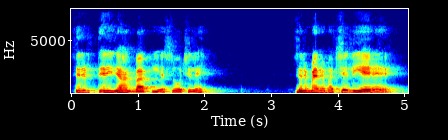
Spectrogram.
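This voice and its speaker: A man's voice: on the high side, fairly even intonation, creaky. A man voicing a cruel tyrant king who taunts and coaxes his captive, in an echoey mosque hall. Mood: taunting. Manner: coaxing, taunting questions.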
